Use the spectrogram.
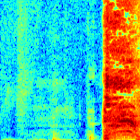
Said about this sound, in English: Excuse me. I missed my cough button.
